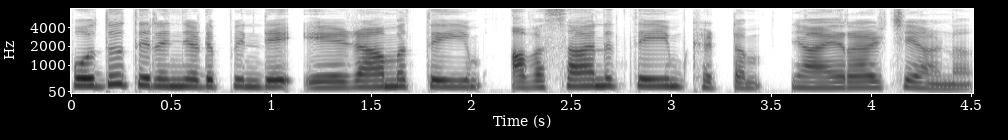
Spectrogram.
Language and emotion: Malayalam, neutral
